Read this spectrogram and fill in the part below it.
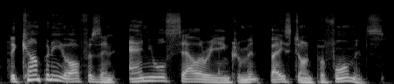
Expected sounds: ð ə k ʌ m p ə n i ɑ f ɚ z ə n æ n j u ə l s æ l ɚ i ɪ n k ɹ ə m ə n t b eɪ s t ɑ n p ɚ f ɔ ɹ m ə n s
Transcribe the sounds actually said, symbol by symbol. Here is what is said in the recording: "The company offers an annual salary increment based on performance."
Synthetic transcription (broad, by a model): ð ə k ʌ m p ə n i ɑ f ɚ z ə n æ n j u ə l s æ l ɚ i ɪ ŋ k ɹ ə m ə n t b eɪ s t n p ɚ f ɔ ɹ m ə n s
